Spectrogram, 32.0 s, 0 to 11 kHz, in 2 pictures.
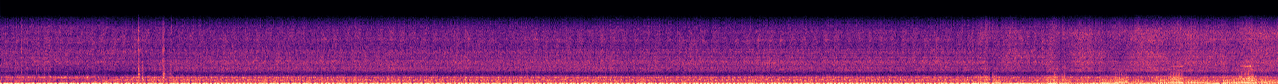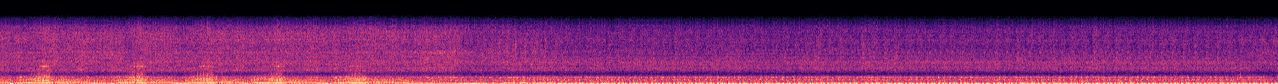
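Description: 1966 Ford Mustang K-code's solid-lifter 289 High Performance V8 idling steadily through its exhaust, heard close behind the car. About midway it is revved in a run of quick blips, a little more than one a second, then settles back to idle.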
